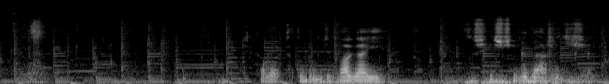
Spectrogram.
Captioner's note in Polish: parsknięcie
